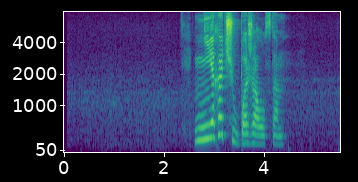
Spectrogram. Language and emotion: Russian, angry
